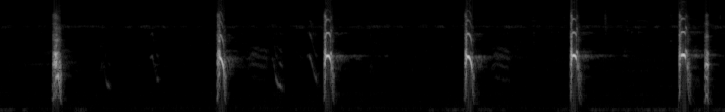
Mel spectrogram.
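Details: Partridge sound for attracting partridges when hunting: single short, sharp, harsh notes spaced about one to one and a half seconds apart, the last one doubled, over a quiet background.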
